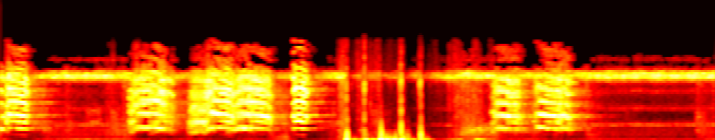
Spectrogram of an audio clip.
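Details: Grey parrot (Psittacus erithacus), talking mimicry: it mimics a questioning "¿Aló?" in bright, nasal bursts, with a brief rush of fluttering wings midway.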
